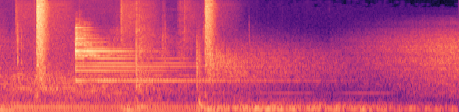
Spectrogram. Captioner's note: bell ringing; intense music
